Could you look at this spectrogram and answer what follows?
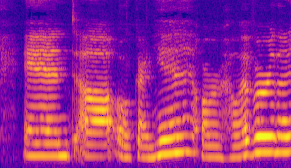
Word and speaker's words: Garnier: But basically this is a movie from 2007 directed by Katja von Garnier, and or Garnier, or however that it's pronounced, like the shampoo, So basically there's this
